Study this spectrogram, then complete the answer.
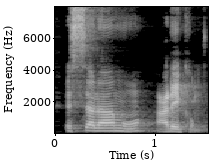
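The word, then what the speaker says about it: السلام عليكم: So we have il actually at the beginning, but we don't pronounce it because the sa is one of the sun letters. Assalamu alaikum.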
